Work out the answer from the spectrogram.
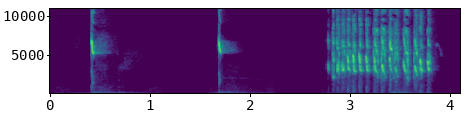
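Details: Two isolated high, clipped chips from a female saffron finch calling her mate to breed, followed by a second-long burst of fast, buzzy chattering notes.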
